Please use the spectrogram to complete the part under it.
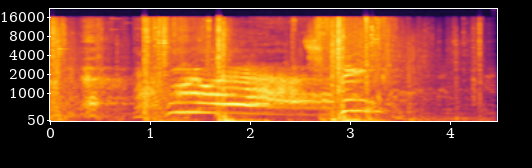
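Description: A creature screeches and growls up close.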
